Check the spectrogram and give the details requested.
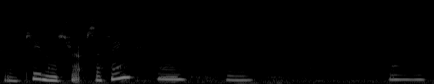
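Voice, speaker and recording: A woman's voice: on the high side, slow, vocal fry, warm tone, a little hiss or hum. A woman giving a casual, step-by-step craft tutorial, talking informally and unhurriedly as she works.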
